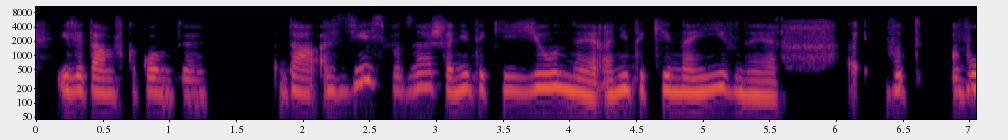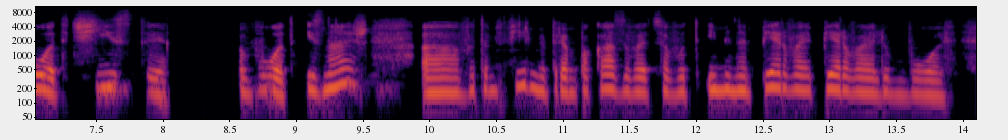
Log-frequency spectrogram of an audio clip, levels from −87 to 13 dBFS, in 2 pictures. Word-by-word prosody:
или 185 0 +1
там 170 -2 +2
в - - -14
каком-то 165 -2 -4 0.6
Да, 170 0 -1
а 185 - -3
здесь, 255 - -3
вот 180 -1 -9
знаешь, 215 -1 -3
они 185 +4 +1
такие 185 -1 -5
юные, 185 -5 +3
они 170 +5 +2
такие 190 +1 -1
наивные. 170 -4 +1 0.5
Э, - - -8 0.3
вот 195 -3 -1 0.3
Вот, 175 -1 +4
чистые. 200 -7 0 0.5
Вот. 170 -1 +1
И - - +4
знаешь, 240 +8 +2 0.4
а 170 0 +4
в 155 - -11
этом 185 -1 -5
фильме 215 -3 -2
прям 175 -2 0
показывается 175 -1 0
вот 170 +1 -5
именно 185 -1 +3
первая, 195 -3 +2
первая 180 -4 +3
любовь, 155 -2 -4
180 Hz, 140 wpm, -36 LUFS, 170-195 Hz, 0.6 s, Вот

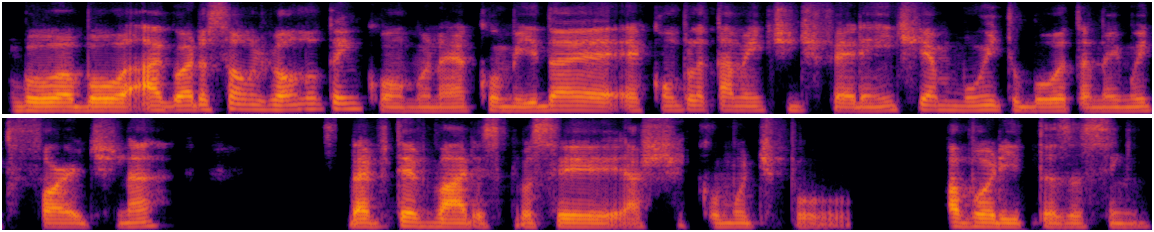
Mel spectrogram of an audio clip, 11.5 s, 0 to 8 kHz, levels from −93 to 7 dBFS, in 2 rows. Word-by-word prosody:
Boa, 110 0 +5
boa. 105 0 +5
Agora 120 +2 +4
o - - 0
São 135 +1 0
João 125 +1 +1
não 145 +1 -5
tem 150 0 -1
como, 100 -7 -6
né? 95 +1 -2
A 100 - -3
comida 105 +4 0
é 115 -2 +2
é 110 - +1
completamente 115 -2 -4
diferente 100 +1 -3
e - - +2
é - - +3
muito 115 -1 -6
boa 100 +1 -2
também, 95 +1 -5
muito 105 +2 -6
forte, 100 -1 0
né? - - +1 1.0
Deve 105 -1 +3
ter 115 -2 +4
várias 100 -2 +3
que - - -19
você 100 -2 +2
ache, - - -2
como 100 0 -6
tipo, - - -8 0.5
favoritas, 105 -3 +1
assim. 95 0 -4
105 Hz, 175 wpm, -24 LUFS, 100-115 Hz, 1.0 s, Boa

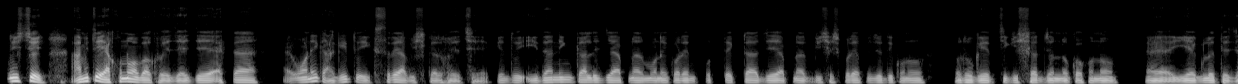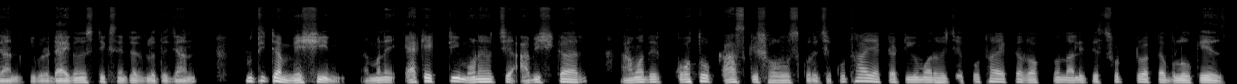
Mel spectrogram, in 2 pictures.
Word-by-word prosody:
নিশ্চয়ই। 145 -7 +6 0.3
আমি 125 +6 +7
তো - - +8
এখনো 140 +6 +4
অবাক 100 -3 +3
হয়ে 85 -1 +1
যাই 85 0 +1
যে 95 - +4 0.2
একটা 100 +2 -2 0.5
আ - - -9 0.2
অনেক 145 +6 +3
আগেই 105 +8 -1
তো - - -2
X-ray 110 +3 -2
আবিষ্কার 85 +1 -6
হয়েছে। 80 -2 -6 0.2
কিন্তু 90 +1 -6 0.2
ইদানিংকালে 105 +1 +1
যে 100 - +2
আপনার 95 0 -2
মনে 95 0 0
করেন 95 0 -1
প্রত্যেকটা 95 - -5 0.2
যে 95 - +2
আপনার 90 +1 -3
বিশেষ 95 +2 -7
করে 100 -1 -2
আপনি 95 - -10
যদি 95 +1 -3
কোন 95 0 -2 0.5
রোগের 95 -1 +2
চিকিৎসার 95 0 -2
জন্য 90 -1 +2
কখনো 90 0 0 0.5
আ - - +1 0.3
ইয়ে 90 +1 +4
গুলোতে 95 -2 +2
যান, 80 0 +1
কি - - -12
বলে, 80 0 -2
diagnostic 100 +5 +2
center 95 -1 0
গুলোতে 85 -1 -1
যান, 75 +2 0 0.5
প্রতিটা 155 +1 +3 0.2
machine 95 +1 +3 0.4
মানে 105 +2 +3 0.3
একেকটি 150 +4 +2
মনে 115 +4 +5
হচ্ছে 125 - -2 0.2
আবিষ্কার, 115 +3 +1 0.5
আমাদের 115 +3 +2 0.2
কত 120 +1 +1 0.3
কাজকে 115 +2 -1
সহজ 95 -2 -1
করেছে। 85 -2 -5
কোথায় 150 +3 +1
একটা - - -3
tumor 110 -1 +2
হয়েছে, 100 -1 -3
কোথায় 125 +3 -1
একটা 120 - -5
রক্তনালিতে 105 0 -1
ছোট্ট 120 - -8
একটা 105 - -3
blockage 95 -2 +3
100 Hz, 160 wpm, -21 LUFS, 90-110 Hz, 0.5 s, তো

